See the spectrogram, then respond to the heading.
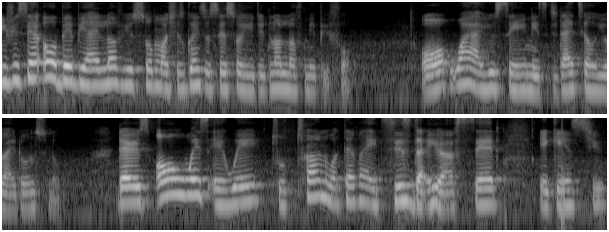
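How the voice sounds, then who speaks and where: A woman with a Nigerian accent speaks at a moderate pace in a fairly low, dark and mellow voice, with lively intonation and big swings in loudness. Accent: Nigerian (Yoruba) English. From Nigeria, Ondo State (Yoruba). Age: 30s. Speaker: lifestyle content creator. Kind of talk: casual live-stream chat. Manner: animated.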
